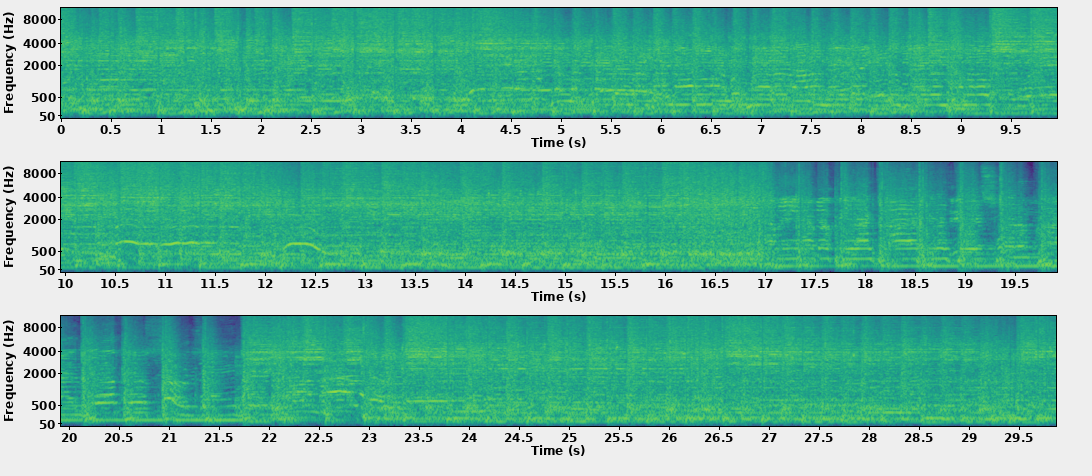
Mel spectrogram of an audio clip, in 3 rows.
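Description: Live bluegrass-rock band playing loudly, with electric guitars and drums. About 17 seconds in the band drops to a sparser stretch of a held low note and separate hits, then the full band comes back in about 22 seconds in.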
